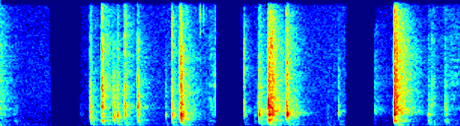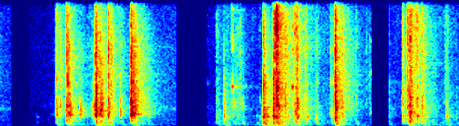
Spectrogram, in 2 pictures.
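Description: Small plastic blush jars and compacts clacking and tapping against each other and a clear acrylic organizer drawer as they are set in place: a string of short clicks in little clusters with brief pauses between.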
